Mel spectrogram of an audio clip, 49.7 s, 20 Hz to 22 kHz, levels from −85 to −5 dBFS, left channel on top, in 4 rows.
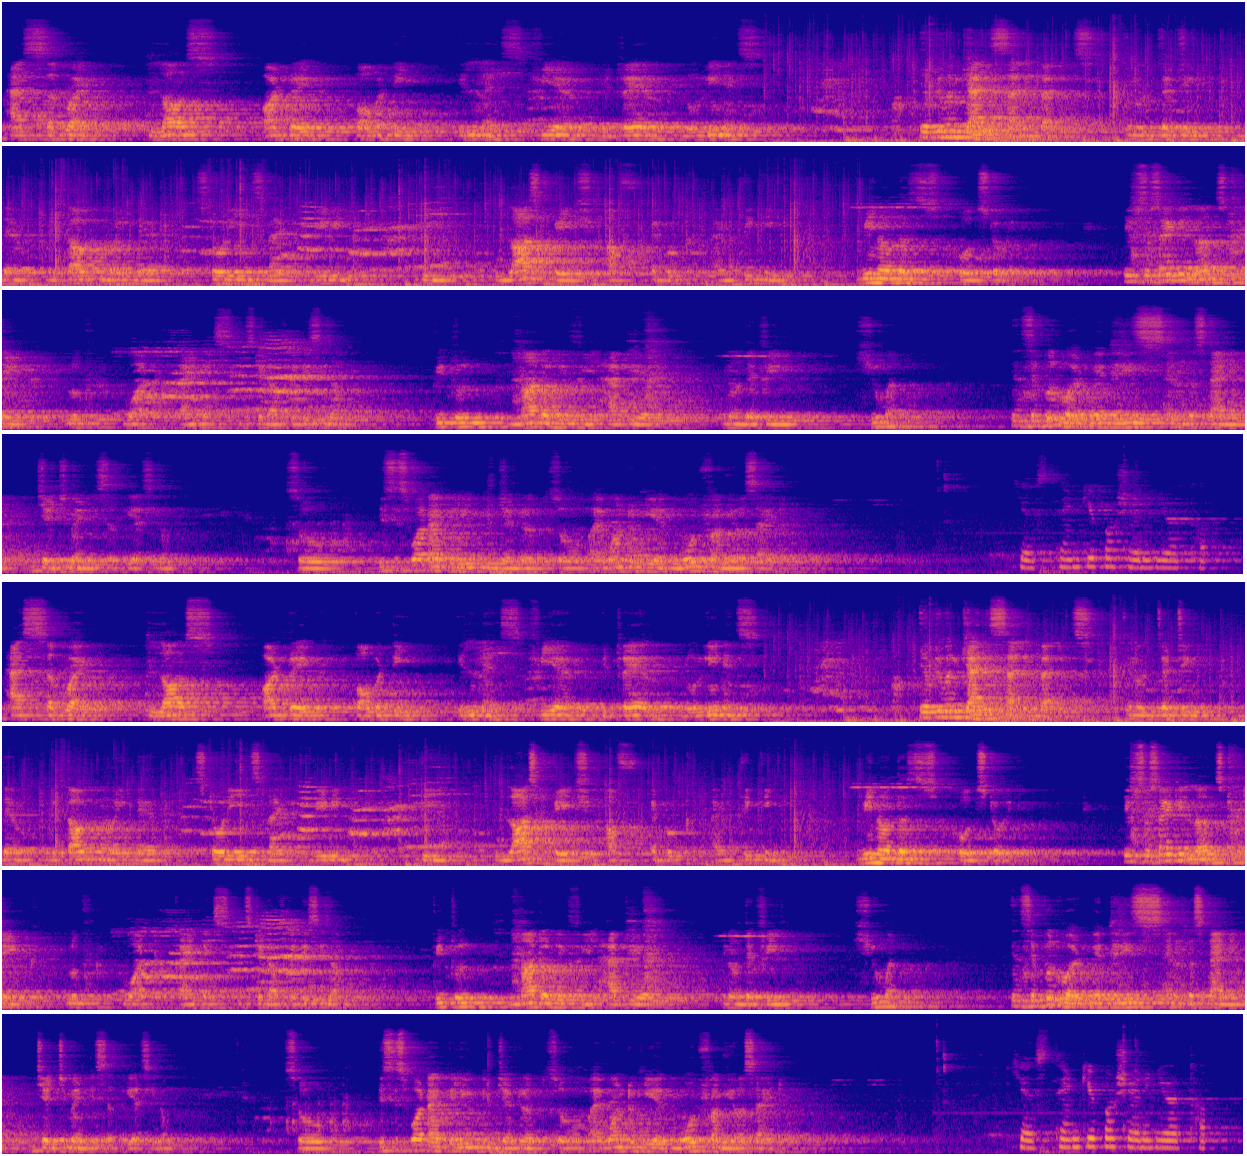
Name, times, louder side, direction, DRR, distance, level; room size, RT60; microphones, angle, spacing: voice 1, 0.0-1.0 1.4-2.2 2.6-3.2 3.5-4.1 4.6-7.6 8.1-10.9 11.2-12.0 12.4-20.3 20.9-22.6 22.9-23.0 23.7-25.2 25.5-28.4 29.2-31.6 32.0-32.8 33.4-33.9 35.0-39.0 40.1-40.6 41.1-45.1, right 1 dB, 90° right, -2 dB, 2.7 m, -28 dB
sound 1, 7.6-21.1, left 1 dB, 15° left, 1.2 m, -42 dB
voice 2, 47.4-49.3, right 6 dB, 75° right, 9 dB, 0.4 m, -33 dB
23.5 x 16.0 x 2.7 m, 2.9 s
head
